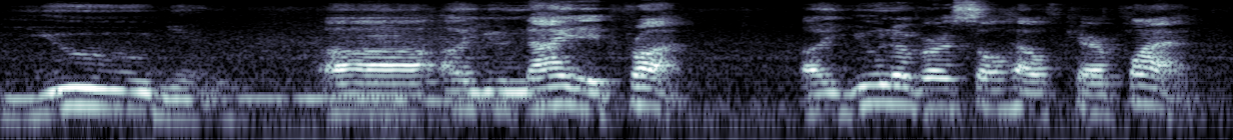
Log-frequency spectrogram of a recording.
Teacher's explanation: the union doesn't really have a vowel sound. It has more like it has like a Y consonant sound.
